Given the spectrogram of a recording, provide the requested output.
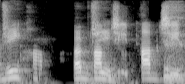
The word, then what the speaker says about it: PUBG: PUBG, Player Unknown Battleground. PUBG. That's how it's pronounced.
